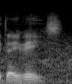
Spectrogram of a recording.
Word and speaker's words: Davies: the case of Alex it's Davis rather bizarrely he has got an e but that's what really whins me up if it's an E I go Davies so technically I've been saying it wrong for the last I checked with Richard Wilford yesterday morning who is next door to us and he is the warshire commentator and he is very clear that it's Davis that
